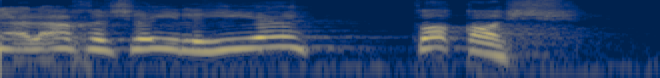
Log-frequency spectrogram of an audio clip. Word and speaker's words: فقش: اخر شيء اللي هي فقش بعميتنا ننطقها بالقاف التميميميه قاف وعلى فكره كذلك كلمه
